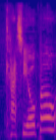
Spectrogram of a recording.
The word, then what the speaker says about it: Cacioppo: I thought I would bring Christina Cacioppo. I pronounced it correct.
